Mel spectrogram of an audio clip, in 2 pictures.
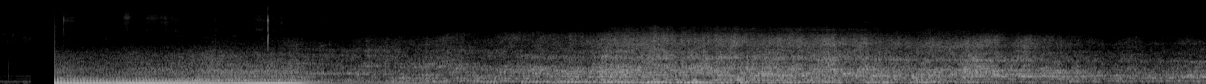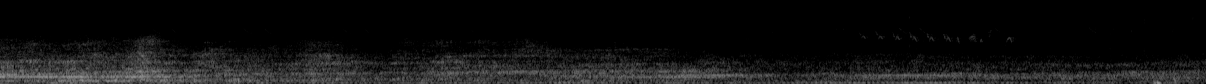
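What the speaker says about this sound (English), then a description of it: "That was a helicopter, a hospital, a medical helicopter." A medical helicopter flies over, its rotor roar swelling loud overhead and then slowly fading into the distance, with no talking.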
